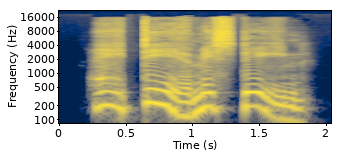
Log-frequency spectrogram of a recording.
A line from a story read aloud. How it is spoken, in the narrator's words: she exclaimed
